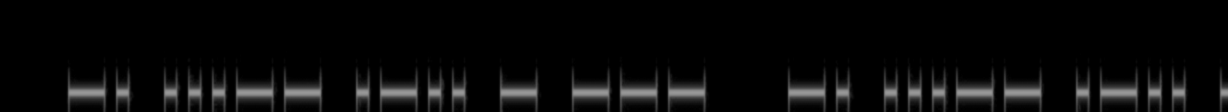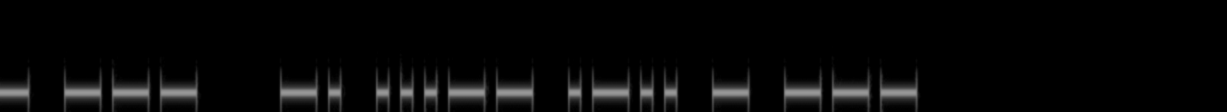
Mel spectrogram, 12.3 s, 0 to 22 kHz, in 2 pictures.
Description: Morse code, heard as a keyed tone, about 20 wpm, 700 Hz. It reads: N3LTO N3LTO N3LTO
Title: USA Call Signs Repeated 3x 20wpm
